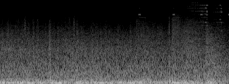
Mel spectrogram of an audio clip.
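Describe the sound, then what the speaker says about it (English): LRM ammunition exploding inside a destroyed Ghost mech in the RogueTech BattleTech game, heard as a loud, sustained low rumbling blast that fills the whole moment with dense, roaring explosive noise. "LRM ammo explosion."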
